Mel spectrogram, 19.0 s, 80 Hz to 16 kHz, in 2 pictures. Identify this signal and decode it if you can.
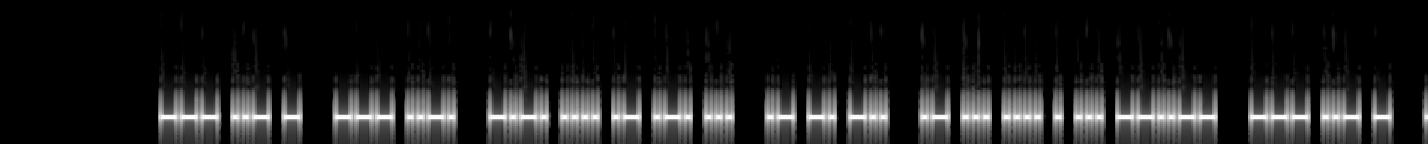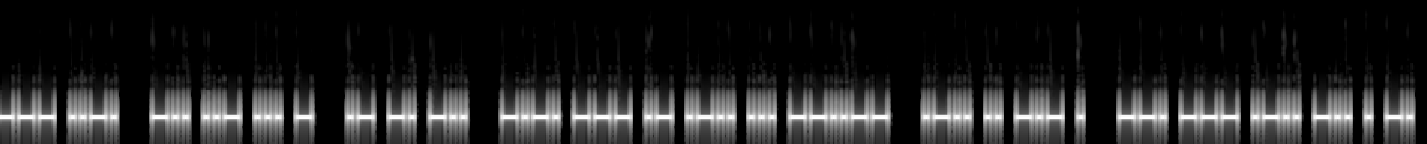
Morse code, heard as a keyed tone, about 34 wpm, 700 Hz. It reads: OUT OF CHARS AND ASHES, OUT OF DUST AND COALS, LIKE GOLDEN
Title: A Sound Of Thunder 35wpm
